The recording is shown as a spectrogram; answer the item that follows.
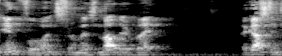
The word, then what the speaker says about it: Augustine: I know the city in Florida that's named after him is pronounced St. Augustine, but his name properly pronounced is Augustine.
